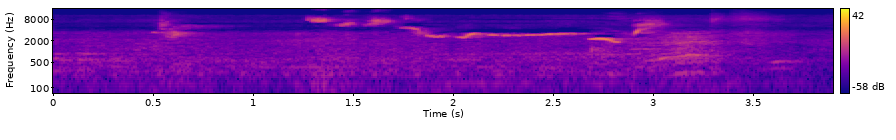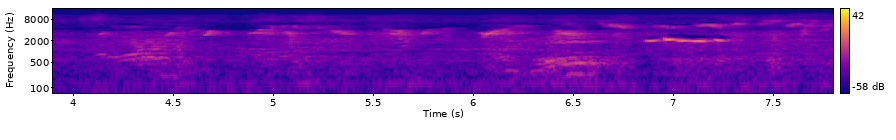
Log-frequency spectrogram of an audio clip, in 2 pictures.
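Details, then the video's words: Mangrove blue flycatcher (tledekan bakau) singing persistently, recorded for training other birds: a sliding whistle, then scattered high chirps and short warbled notes over a faint background hiss. "tledekan bakau gacor teler"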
